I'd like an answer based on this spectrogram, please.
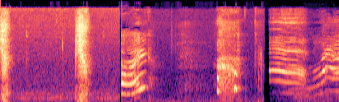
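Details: Kitten meowing and crying, with short rising-falling meows broken up by bursts of noise and human speech, then a longer wavering meow near the end.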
